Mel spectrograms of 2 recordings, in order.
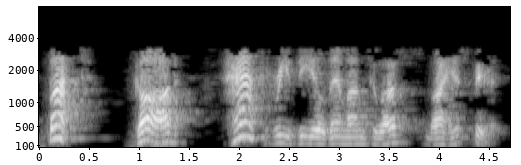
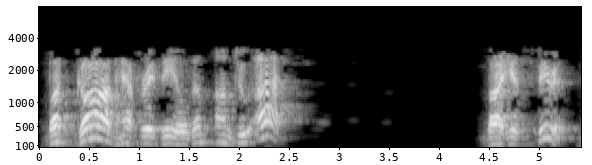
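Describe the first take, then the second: First: The word 'us' is not specially emphasized. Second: The word 'us' is strongly emphasized.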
